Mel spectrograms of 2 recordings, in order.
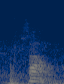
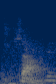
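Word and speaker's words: São Gonçalo: São Gonzales. as in pig. São.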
